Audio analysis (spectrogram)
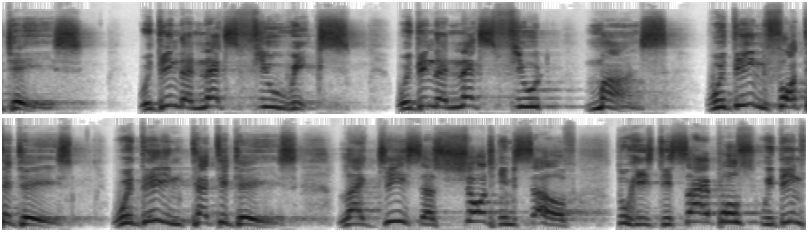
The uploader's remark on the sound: Sermon preached at CBC Shiashie Campus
